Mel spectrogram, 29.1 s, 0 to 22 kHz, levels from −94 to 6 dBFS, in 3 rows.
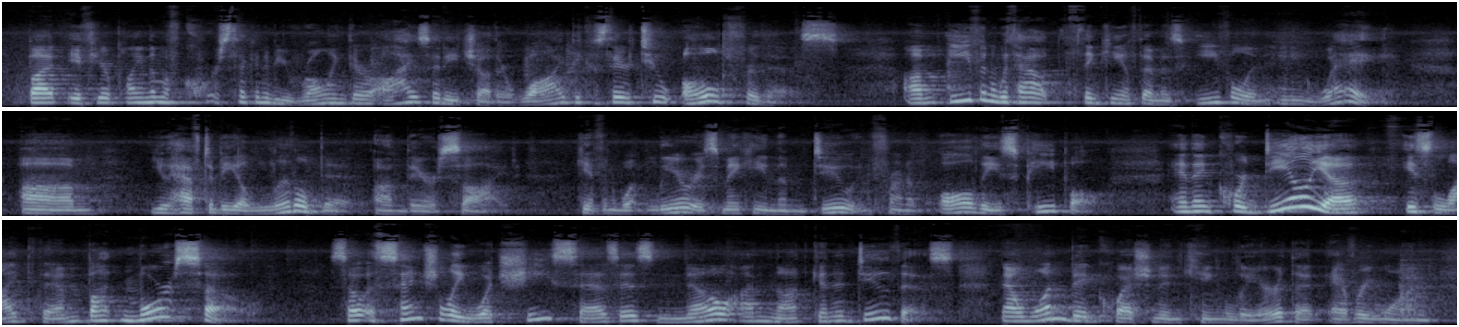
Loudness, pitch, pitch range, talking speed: -31 LUFS, 175 Hz, 140-195 Hz, 185 wpm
